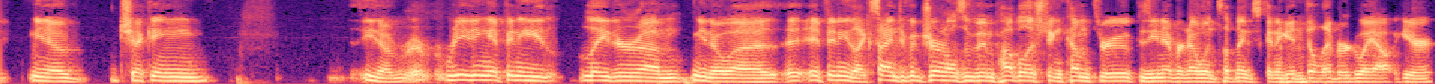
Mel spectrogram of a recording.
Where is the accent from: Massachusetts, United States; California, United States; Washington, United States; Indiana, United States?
Washington, United States; Seattle; Growing up in Seattle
